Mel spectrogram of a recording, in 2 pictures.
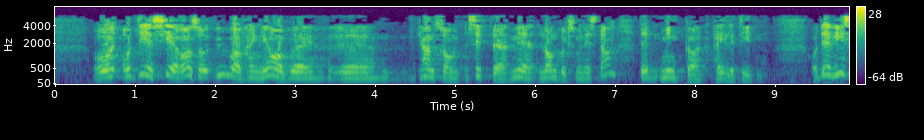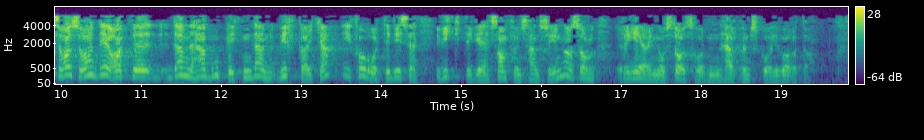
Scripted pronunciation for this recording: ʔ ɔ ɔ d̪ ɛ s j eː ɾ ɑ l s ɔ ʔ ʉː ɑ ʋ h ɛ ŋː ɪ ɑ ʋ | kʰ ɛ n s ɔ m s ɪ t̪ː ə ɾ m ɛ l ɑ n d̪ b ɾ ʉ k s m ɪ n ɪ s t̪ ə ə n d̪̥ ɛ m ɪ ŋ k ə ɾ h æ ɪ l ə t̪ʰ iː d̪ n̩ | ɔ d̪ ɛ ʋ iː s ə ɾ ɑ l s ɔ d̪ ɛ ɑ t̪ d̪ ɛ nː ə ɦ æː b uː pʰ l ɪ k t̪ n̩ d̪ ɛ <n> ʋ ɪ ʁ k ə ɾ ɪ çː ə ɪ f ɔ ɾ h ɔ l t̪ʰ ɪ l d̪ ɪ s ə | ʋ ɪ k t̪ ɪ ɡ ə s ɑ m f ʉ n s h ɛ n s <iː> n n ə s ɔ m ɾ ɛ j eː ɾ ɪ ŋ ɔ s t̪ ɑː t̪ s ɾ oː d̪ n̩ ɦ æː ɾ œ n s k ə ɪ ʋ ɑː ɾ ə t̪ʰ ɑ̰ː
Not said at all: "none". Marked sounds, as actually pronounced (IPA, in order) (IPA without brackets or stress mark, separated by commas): n, yː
